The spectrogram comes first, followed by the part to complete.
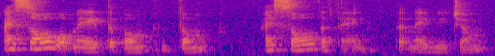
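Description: A middle-aged woman reads a children's storybook aloud in a deliberate, expressive manner, recorded in a living room from a few feet away. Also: mid-range voice, vocal fry. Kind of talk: read-aloud storytime narration. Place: small living room, indoors. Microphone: camera a few feet away. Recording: roomy, distant mic, faint hiss.

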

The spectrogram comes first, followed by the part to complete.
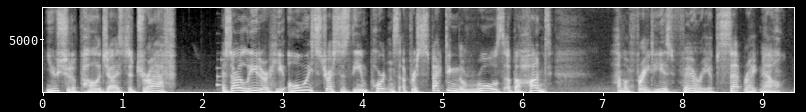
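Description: A man's voice: fairly high pitch, very animated, moderate pace, husky. A man playing a stern, concerned young hunter in a video game, earnest and scolding. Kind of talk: video game character acting.

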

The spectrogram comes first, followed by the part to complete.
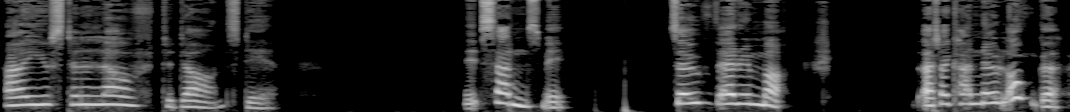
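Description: Woman doing frail old granny, creaky and slow, fond and wistful, radio play. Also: high voice, animated, mellow, heavily acted. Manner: slow, doting, old-fashioned genteel speech. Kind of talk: 1930s-set radio play acting.

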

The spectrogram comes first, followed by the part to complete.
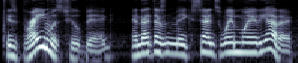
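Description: An actor playing a pompous, testy host in a parody of old radio show narration. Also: male voice, sits high, big pitch swings, normal speed. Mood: disgruntled. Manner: theatrical, testy.

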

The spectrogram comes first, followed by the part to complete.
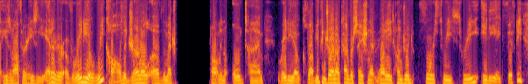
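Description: A man's voice: medium pitch, a little mellow, no room sound, rough recording. A middle-aged man filling in as host of a public radio talk show, articulate and gesturing as he talks in a small studio. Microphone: studio mic with headphones.

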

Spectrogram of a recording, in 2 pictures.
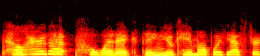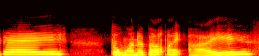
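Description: Woman playing a high-voiced, breezy girlfriend on the phone. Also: measured pace, dry recording. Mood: doting. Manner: drawling, teasing. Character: breezy, sardonic, besotted young woman, a devoted girlfriend. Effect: phone filter. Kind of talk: modern audio drama acting. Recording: tinny narrow phone line.

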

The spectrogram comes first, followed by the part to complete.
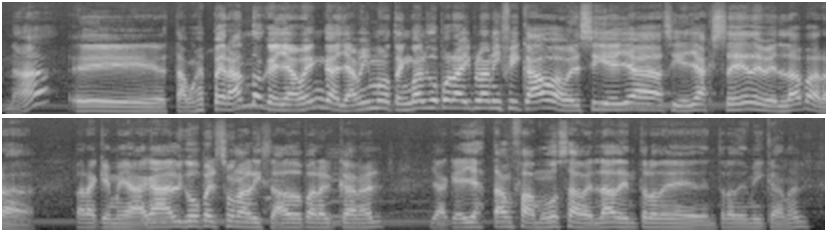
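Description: Puerto Rican man, fairly high voice, music behind. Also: quick pace, fairly bright tone. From Puerto Rico. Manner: slangy, often tags phrases with a question. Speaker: streamer, podcast guest. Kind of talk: casual podcast chat. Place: bedroom-style streaming room, indoors. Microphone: close desk microphone.

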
